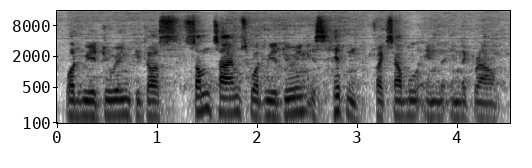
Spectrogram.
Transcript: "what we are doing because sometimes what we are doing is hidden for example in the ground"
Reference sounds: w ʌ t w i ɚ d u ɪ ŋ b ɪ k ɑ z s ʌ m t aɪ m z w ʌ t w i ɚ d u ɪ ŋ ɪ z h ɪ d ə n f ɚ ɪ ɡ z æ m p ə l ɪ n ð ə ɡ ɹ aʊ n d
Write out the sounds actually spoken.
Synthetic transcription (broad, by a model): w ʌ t w i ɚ d u ɪ ŋ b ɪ k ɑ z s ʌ m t aɪ m s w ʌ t w i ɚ d u ɪ ŋ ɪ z h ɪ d n f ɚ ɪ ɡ s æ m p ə n ɪ n ð ə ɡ ɹ aʊ n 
